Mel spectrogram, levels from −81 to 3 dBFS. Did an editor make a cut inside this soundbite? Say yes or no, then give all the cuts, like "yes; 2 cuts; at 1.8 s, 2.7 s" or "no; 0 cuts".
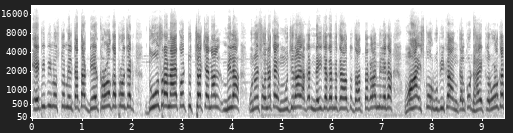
no; 0 cuts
